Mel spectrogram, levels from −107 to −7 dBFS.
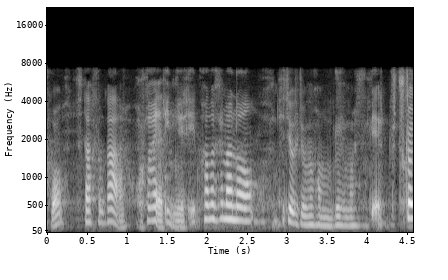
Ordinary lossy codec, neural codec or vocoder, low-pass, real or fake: none; autoencoder, 22.05 kHz, a latent of 192 numbers a frame, VITS, trained on one speaker; 7.2 kHz; fake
